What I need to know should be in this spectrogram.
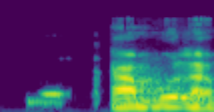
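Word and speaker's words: كَمُلَ: kata kamulaa kamula Kamila Kamulah Bu karena mim dengan domah itu bacanya kamulah kamulah kalau mau ditambah Boleh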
